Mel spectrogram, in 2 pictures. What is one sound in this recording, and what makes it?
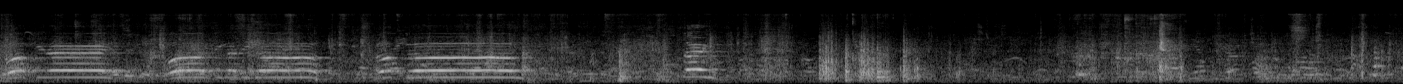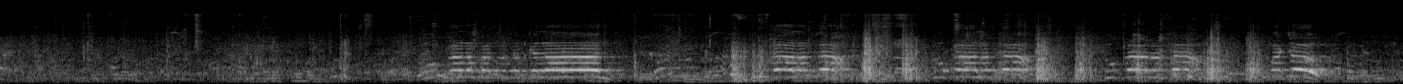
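A squad's boots stamp in step on asphalt outdoors.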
